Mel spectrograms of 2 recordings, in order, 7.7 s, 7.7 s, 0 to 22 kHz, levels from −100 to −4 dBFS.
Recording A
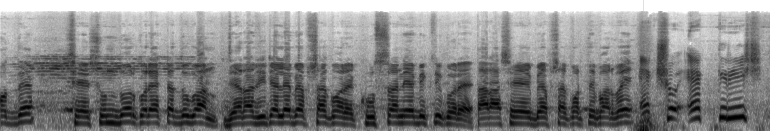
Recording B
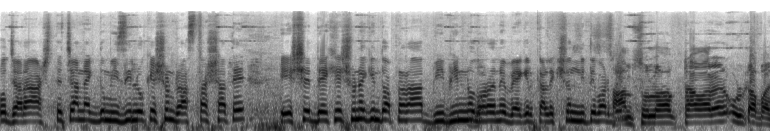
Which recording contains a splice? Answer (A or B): A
